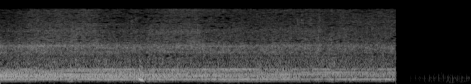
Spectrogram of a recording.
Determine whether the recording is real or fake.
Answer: fake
